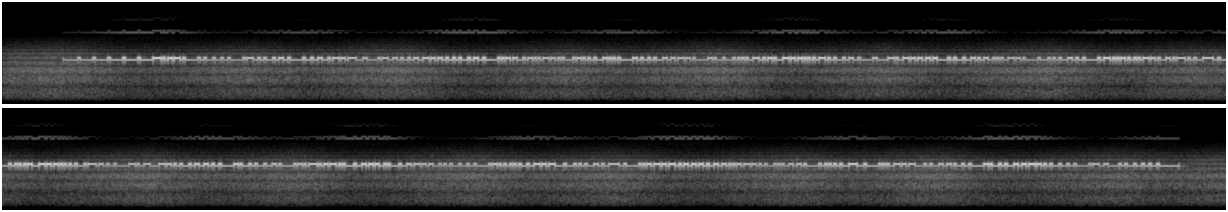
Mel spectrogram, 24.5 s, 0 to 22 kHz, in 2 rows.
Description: RTTY (50 baud, 170 Hz shift), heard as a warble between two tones, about 2200 Hz centre. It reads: 1Z2QC OVZPW P2SCR XD4P8 GKYNG RA2VH IV726 K0ASJ UE5JB R30HM 20G7D XULXU C1DJQ MK05S NIPIS 68J9Y M81G8 1ZV11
